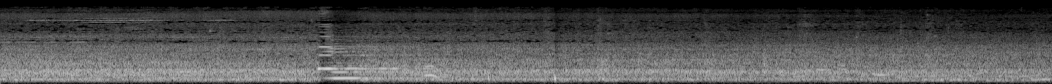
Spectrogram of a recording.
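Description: Electric-hauled passenger train rolling past with a steady rumble of wheels and coaches. A short train horn blast sounds about three seconds in.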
